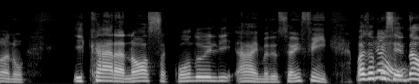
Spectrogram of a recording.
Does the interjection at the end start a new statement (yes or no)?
no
